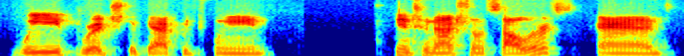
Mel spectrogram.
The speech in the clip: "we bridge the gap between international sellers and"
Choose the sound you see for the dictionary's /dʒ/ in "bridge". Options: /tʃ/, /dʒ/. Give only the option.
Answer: /dʒ/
